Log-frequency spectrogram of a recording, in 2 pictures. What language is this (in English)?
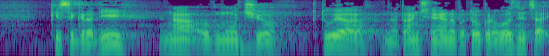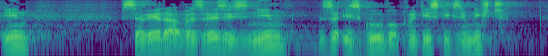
Slovenian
